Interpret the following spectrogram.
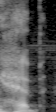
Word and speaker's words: H-E-B: It's H-E-B. Nah, it's Heb. I ain't saying 3 syllables if I could say 1.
